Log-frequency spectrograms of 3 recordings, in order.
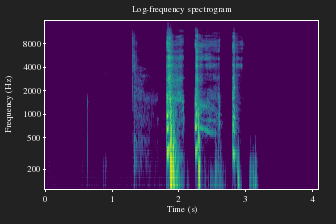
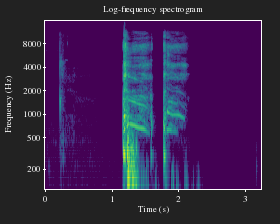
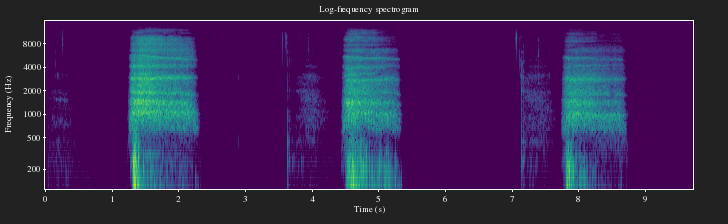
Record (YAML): three_cough_length: 4.1 s
three_cough_amplitude: 32768
three_cough_signal_mean_std_ratio: 0.21
cough_length: 3.2 s
cough_amplitude: 32768
cough_signal_mean_std_ratio: 0.29
exhalation_length: 9.7 s
exhalation_amplitude: 25850
exhalation_signal_mean_std_ratio: 0.39
survey_phase: alpha (2021-03-01 to 2021-08-12)
age: 18-44
gender: Female
wearing_mask: 'No'
symptom_none: true
symptom_onset: 13 days
smoker_status: Never smoked
respiratory_condition_asthma: false
respiratory_condition_other: false
recruitment_source: REACT
submission_delay: 1 day
covid_test_result: Negative
covid_test_method: RT-qPCR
